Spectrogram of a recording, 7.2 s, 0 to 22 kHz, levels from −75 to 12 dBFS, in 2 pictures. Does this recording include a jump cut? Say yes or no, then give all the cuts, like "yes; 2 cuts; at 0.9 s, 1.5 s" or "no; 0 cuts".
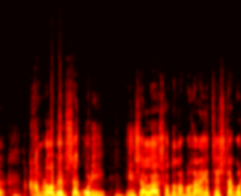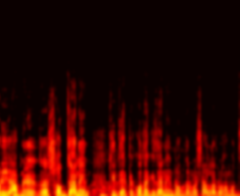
no; 0 cuts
